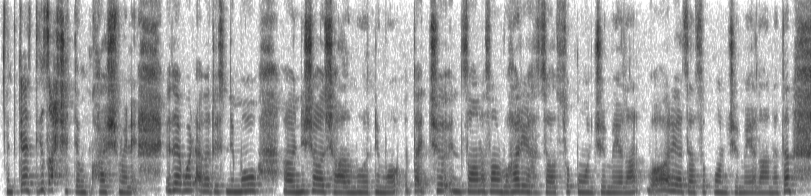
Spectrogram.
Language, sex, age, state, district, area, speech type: Kashmiri, female, 18-30, Jammu and Kashmir, Baramulla, rural, spontaneous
